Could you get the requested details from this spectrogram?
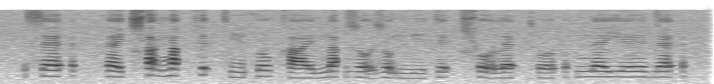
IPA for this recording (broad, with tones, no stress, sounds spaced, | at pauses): sʰ ɛ˦ ʔ | pʰ ɛ˨ t͡ɕʰ ä̰˦˨ ŋ ä˦ ʔ kʰ ɪ˦ ʔ tʰ ĩ˨ θ o˦ kʰ a˨ ɪ̯ n ä˦ ʔ z o̰˦˨ ʊ̯ z o̰˦˨ ɲ i˨ t ɪ˦ ʔ t͡ɕʰ o̰˦˨ l ɛ˦ ʔ tʰ ʊ˦ ʔ | n ɛ˦ j e˦ ɪ̯ d ɛ˦ ʔ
